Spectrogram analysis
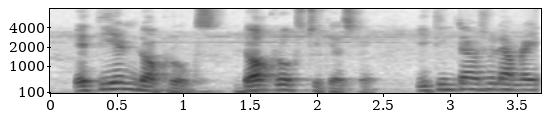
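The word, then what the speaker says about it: Étienne Decroux: Partha to call the opportunities to learn from mister e-TIN ডকরক্স হওয়ার কথা, e-TIN ডকরক্স, চলো দেখে আসি আসল অর্থটা কি হবে বা আসল উচ্চারণটা কি হবে। এই যে এতিয়েন ডকরক্স ঠিক আছে, ইথিনটা আসলে আমরা ইংরেজিতে বলি, ওইটা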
